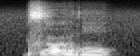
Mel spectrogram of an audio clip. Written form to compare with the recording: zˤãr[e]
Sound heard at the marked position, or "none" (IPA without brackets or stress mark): e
